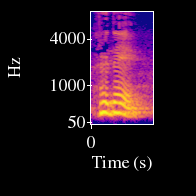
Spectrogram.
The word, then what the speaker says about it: हृदय: ध्वनि का उच्चारण है, तो देखिए हृदय बोलते हैं हम हृदय, और इसमें ऋषि ऋषि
